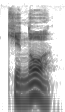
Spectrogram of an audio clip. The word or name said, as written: kino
